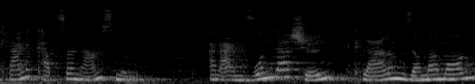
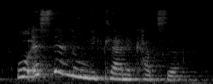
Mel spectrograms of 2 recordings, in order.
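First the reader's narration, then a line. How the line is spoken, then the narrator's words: Excited girl's voice. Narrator (German): die Stimme eines Mädchens sagte, aufgeregt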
